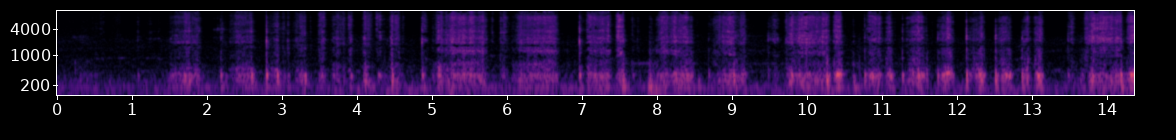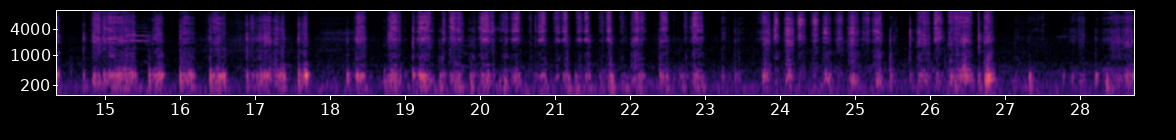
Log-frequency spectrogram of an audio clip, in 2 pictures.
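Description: Knife blade scraping a large block of soft white shale stone in repeated rasping strokes, shaving off flakes and powder. The strokes begin about a second in and turn quicker and shorter in the second half.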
